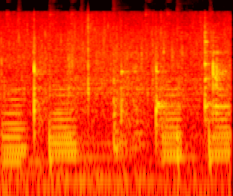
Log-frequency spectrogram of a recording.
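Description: Beef mince sizzling in a hot frying pan as raw mince is tipped in on top of seared beef: a steady frying hiss with scattered crackles and pops.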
